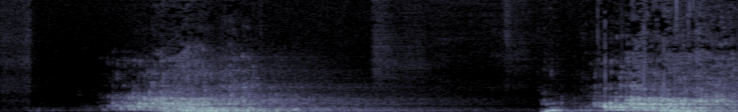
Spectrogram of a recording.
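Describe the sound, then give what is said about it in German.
A lion roars twice, loud: a long, rumbling, gravelly roar that fades out, then after a short pause a second roar begins abruptly, with no talking. “Krass wie ein Löwe.”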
